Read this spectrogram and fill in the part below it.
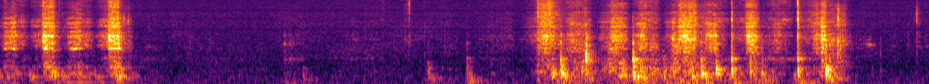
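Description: Sandpaper rubs along the edges of a small wooden toy racing car in short scratchy bursts: a brief flurry of strokes, a pause with a few light knocks, then a longer run of rapid back-and-forth rasping, close and alone.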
